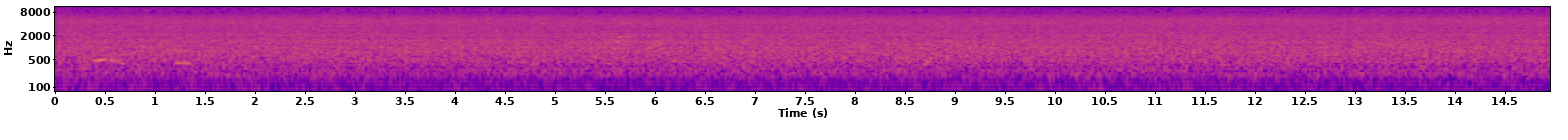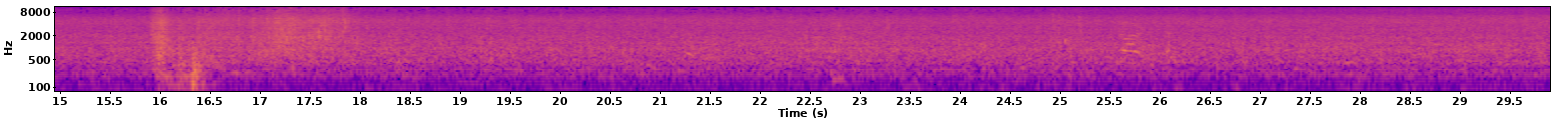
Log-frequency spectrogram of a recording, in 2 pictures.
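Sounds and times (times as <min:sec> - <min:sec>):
waterfall pouring into a pool: 0:11.8 - 0:29.9
person diving into water: 0:15.8 - 0:18.3.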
